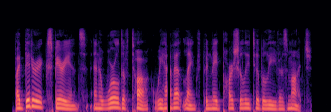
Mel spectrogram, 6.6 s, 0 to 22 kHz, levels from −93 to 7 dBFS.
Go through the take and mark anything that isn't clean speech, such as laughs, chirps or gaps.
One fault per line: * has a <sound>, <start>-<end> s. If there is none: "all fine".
* has a dropout, 3.3-3.4 s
